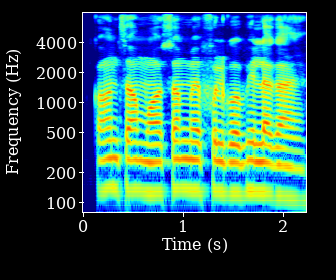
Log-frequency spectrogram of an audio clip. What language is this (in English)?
Magahi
